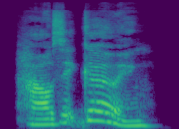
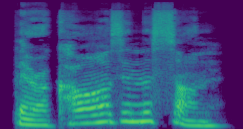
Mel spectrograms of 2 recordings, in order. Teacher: In each of these words, the S becomes a Z sound. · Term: linking the S plus a vowel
